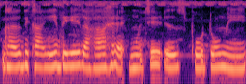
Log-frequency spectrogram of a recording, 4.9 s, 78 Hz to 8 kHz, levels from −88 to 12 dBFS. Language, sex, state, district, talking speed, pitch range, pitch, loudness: Hindi, female, Madhya Pradesh, Umaria, 110 wpm, 195-215 Hz, 200 Hz, -12 LUFS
